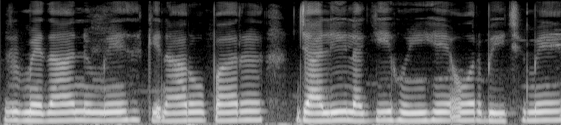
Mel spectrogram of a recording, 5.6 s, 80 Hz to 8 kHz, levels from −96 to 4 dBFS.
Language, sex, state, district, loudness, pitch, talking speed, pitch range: Hindi, female, Himachal Pradesh, Shimla, -15 LUFS, 195 Hz, 130 wpm, 190-200 Hz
